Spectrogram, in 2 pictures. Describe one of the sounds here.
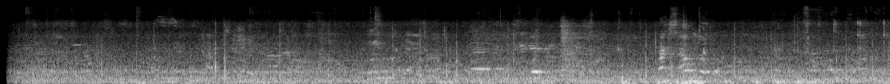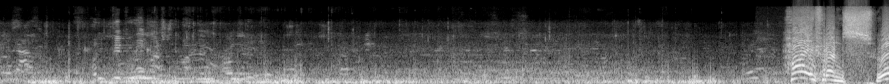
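A crowd murmurs and footsteps shuffle outdoors on a busy street.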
